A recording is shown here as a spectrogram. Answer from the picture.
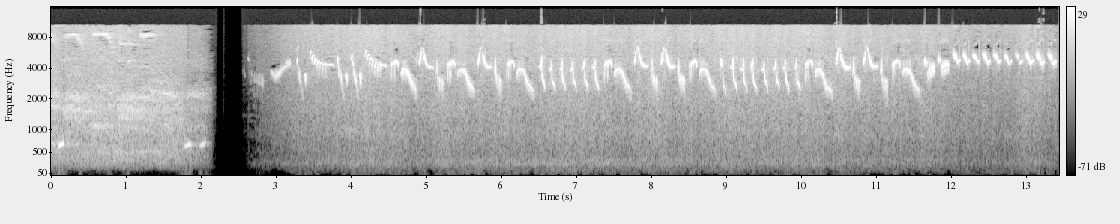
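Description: A songbird singing a rapid series of high, downward-sliding whistled notes, with a fast trill of short notes near the end. The song starts about three seconds in, after a steady noisy background cuts off to a brief silence.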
